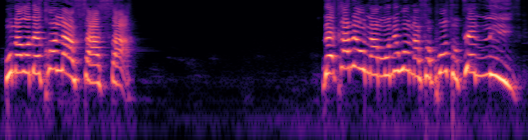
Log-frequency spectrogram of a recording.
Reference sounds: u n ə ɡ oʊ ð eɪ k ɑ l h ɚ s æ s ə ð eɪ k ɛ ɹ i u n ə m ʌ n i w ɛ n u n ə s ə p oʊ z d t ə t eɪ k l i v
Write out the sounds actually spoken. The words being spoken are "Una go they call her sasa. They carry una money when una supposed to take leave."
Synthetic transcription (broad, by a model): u n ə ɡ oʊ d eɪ k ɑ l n s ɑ s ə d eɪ k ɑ ɹ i u n ə m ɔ n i w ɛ u n ə s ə p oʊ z t ə t eɪ k l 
